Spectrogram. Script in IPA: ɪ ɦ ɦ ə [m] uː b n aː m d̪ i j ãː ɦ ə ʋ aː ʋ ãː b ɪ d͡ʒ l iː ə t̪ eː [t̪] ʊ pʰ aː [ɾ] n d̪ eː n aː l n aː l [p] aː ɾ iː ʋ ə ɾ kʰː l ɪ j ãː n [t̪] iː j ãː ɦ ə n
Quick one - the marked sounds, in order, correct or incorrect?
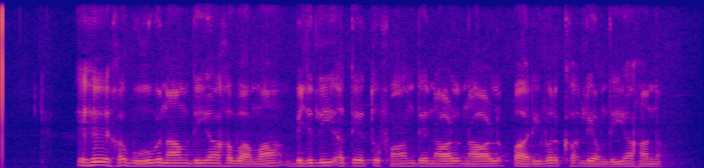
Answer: incorrect, correct, incorrect, correct, incorrect

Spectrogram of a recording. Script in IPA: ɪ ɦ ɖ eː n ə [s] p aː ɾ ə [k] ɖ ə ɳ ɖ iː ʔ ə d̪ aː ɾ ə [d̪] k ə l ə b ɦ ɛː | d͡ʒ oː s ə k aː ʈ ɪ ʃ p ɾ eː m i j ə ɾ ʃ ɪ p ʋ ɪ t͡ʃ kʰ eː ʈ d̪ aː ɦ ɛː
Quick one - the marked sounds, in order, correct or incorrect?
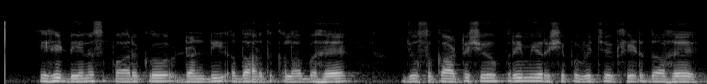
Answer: correct, correct, incorrect

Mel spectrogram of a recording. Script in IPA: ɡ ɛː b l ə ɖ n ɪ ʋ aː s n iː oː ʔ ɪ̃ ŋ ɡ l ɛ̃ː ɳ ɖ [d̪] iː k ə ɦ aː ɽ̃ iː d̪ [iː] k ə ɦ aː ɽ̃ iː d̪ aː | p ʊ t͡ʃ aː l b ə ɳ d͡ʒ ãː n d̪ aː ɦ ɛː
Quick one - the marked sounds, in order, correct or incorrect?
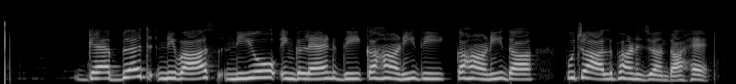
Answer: correct, correct

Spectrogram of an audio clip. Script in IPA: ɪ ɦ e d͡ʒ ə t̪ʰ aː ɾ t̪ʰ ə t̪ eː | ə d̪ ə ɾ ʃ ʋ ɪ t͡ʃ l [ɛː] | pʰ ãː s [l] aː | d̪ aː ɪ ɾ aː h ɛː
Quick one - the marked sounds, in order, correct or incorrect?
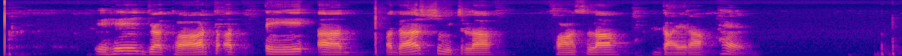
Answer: incorrect, correct

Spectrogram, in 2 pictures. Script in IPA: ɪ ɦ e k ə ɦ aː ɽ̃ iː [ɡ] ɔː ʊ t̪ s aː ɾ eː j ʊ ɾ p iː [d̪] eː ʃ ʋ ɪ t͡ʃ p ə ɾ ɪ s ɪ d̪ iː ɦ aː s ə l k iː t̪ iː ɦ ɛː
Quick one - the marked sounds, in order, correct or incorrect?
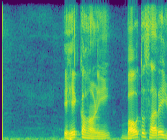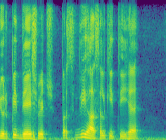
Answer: incorrect, correct

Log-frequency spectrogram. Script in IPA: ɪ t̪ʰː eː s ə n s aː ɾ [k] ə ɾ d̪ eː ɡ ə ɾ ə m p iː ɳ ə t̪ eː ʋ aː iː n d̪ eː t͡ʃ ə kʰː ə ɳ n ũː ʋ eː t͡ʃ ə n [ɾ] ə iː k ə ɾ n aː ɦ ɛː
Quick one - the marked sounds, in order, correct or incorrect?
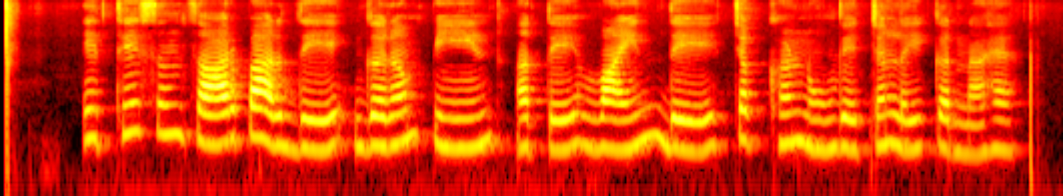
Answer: incorrect, incorrect

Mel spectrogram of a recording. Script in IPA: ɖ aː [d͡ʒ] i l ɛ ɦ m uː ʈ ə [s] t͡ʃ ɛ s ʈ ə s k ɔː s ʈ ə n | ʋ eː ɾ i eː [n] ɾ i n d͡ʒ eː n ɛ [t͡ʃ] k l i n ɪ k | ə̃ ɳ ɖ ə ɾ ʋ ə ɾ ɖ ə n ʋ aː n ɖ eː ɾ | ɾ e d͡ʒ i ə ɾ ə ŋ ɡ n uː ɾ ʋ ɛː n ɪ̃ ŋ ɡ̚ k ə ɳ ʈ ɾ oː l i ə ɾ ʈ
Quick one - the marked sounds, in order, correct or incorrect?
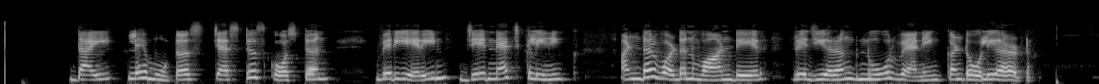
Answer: incorrect, correct, incorrect, correct

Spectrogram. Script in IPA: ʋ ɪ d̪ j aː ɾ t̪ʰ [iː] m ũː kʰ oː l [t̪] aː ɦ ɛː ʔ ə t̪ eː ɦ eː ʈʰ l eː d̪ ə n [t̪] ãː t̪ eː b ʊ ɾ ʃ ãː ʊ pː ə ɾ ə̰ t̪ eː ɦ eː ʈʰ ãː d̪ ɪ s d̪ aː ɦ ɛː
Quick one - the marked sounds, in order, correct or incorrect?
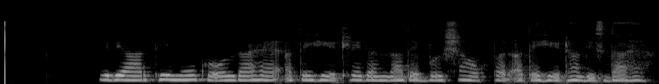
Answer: correct, incorrect, incorrect

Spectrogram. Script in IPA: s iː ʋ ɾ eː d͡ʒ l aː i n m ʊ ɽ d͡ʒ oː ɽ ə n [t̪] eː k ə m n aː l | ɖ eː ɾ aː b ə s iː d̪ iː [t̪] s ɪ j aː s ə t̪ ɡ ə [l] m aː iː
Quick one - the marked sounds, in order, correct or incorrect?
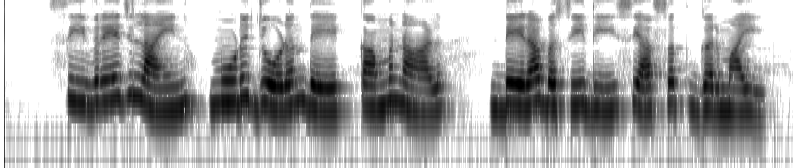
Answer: incorrect, incorrect, incorrect

